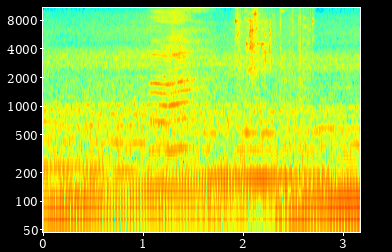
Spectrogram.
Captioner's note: moans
